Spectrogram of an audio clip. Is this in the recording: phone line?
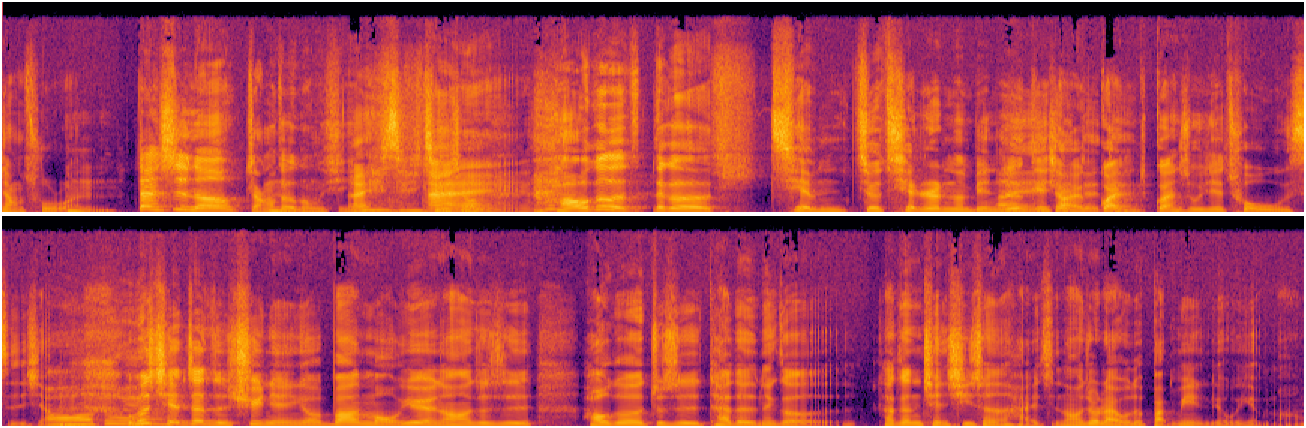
no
